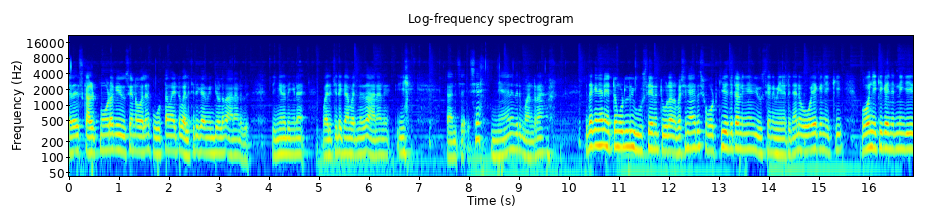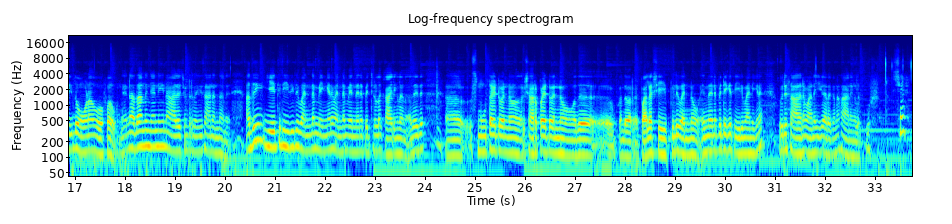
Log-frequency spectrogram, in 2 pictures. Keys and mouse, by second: 2.9 right click, 3.7 click, 4.0 right click, 4.7 middle click, 5.3 click, 5.8 middle click, 5.8 click, 6.1 click, 6.9 click, 7.6 middle click, 8.0 Tab, 8.3 middle click, 9.0 middle drag, 9.5 Tab, 9.6 middle click, 10.1 middle click, 10.8 right click, 11.1 right click, 11.9 shift+right click, 12.2 middle click, 12.9 right click, 13.4 middle click, 13.8 shift+middle click, 14.3 right click, 15.1 o, 16.8-20.8 o, 20.8 right click, 22.6-29.8 drag, 31.5-32.8 drag, 32.9 right click, 33.4 middle click.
